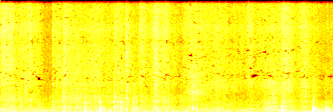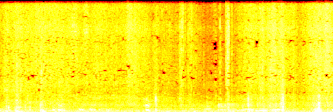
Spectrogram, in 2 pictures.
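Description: Plastic bags rustling and crinkling as gloved hands rummage through bagged trash, with irregular crackles and scrapes throughout.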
